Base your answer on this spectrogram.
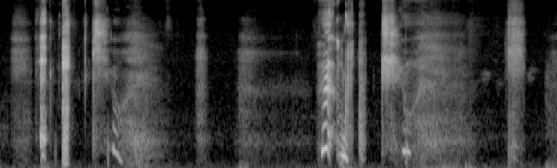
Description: I tried ending them with "choos". Felt really sneezy 🤧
